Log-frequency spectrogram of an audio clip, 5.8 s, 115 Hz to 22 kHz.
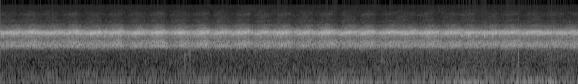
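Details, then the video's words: Midnight frog chorus from paddy fields in Nagaoka, Niigata, Japan, captured with a Zoom H4n: continuous massed croaking in two steady high bands, no pauses, over a noticeable low-frequency background hum. "The frog sound at mid night (環境,自然音 -深夜のカエル大合唱-)"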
